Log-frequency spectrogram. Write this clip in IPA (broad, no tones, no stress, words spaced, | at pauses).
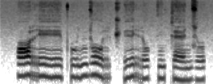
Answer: ɔreːpʼu ndor t͡ʃʼɪrokĩ kɛnzʊ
